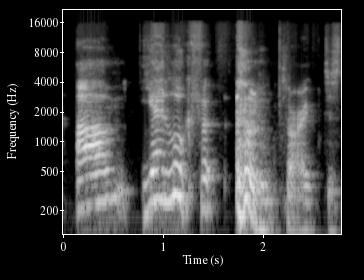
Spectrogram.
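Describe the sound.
A person clears their throat and coughs in a handful of short, loud, voiced bursts, with brief pauses between each one.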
